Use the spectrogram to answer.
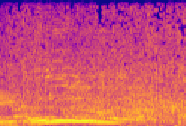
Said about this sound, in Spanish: Recibamos con un fuerte aplauso al señor actor, el gran actor Julio Echavarri.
